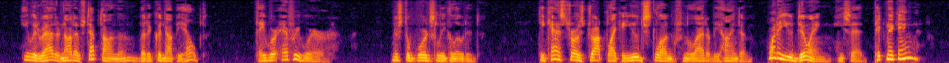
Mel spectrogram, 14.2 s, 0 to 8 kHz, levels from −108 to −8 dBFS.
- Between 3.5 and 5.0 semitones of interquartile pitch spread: Yes, average, 4.7 semitones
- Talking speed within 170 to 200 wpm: No, average, 160 wpm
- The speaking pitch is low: Yes, low, 120 Hz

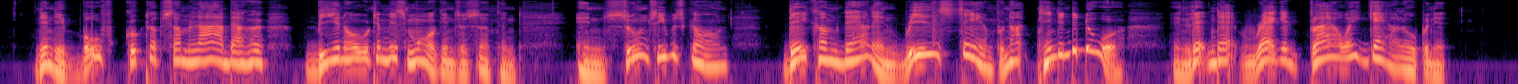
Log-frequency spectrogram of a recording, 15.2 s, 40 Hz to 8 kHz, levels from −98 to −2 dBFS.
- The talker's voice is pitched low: No, medium, 160 Hz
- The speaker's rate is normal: Yes, average, 170 wpm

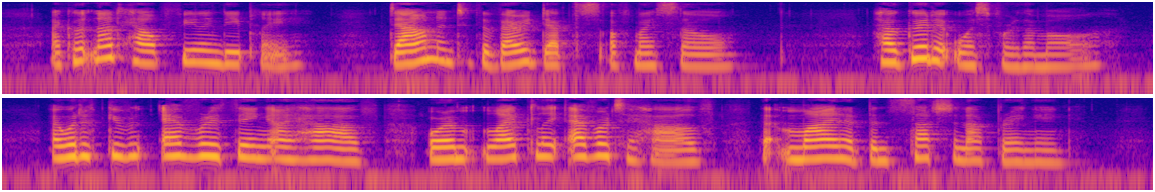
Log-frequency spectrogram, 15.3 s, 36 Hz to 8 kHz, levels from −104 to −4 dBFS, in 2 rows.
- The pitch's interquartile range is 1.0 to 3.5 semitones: No, average, 4.1 semitones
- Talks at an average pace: Yes, average, 160 wpm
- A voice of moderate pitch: No, high, 225 Hz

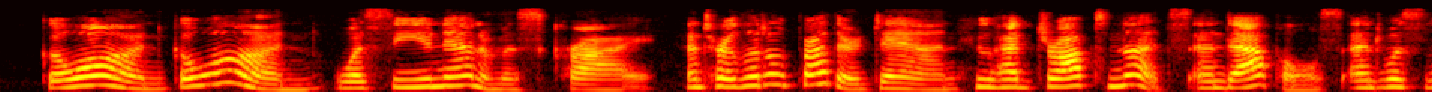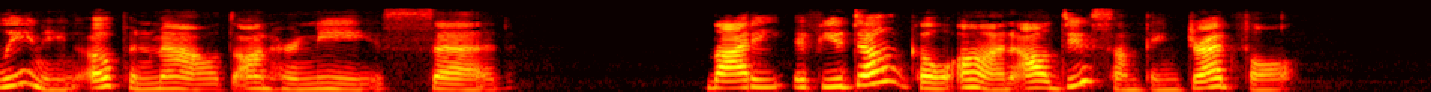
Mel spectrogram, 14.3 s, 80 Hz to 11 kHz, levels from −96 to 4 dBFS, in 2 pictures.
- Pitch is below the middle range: No, high, 245 Hz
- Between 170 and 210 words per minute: No, average, 160 wpm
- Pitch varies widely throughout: Yes, wide, 7.0 semitones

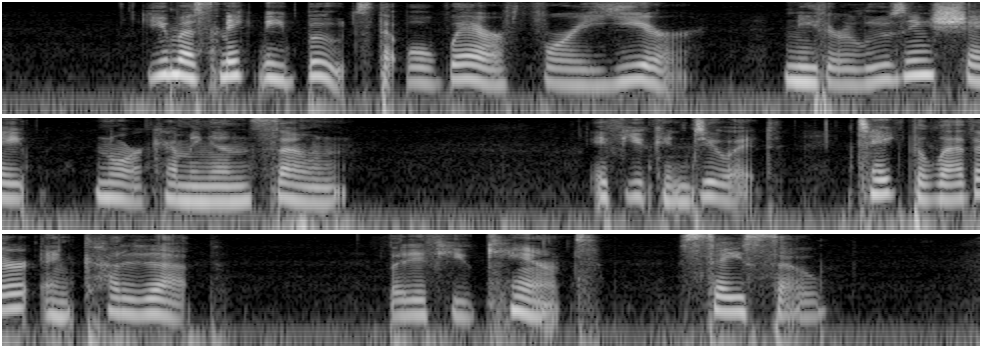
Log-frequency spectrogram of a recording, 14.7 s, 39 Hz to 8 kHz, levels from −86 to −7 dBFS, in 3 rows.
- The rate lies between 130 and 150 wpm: Yes, average, 145 wpm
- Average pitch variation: Yes, average, 3.4 semitones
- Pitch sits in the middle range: Yes, medium, 180 Hz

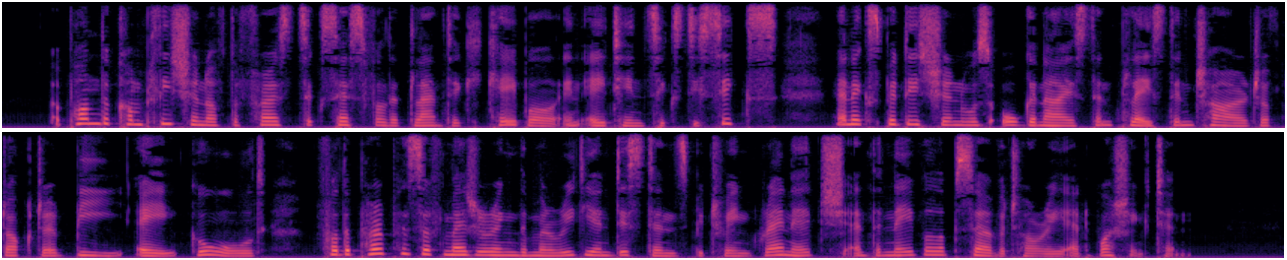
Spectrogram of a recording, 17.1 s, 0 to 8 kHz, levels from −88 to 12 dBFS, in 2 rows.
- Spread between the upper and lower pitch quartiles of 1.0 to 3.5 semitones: No, average, 4.2 semitones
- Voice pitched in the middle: No, high, 195 Hz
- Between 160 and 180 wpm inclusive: No, average, 140 wpm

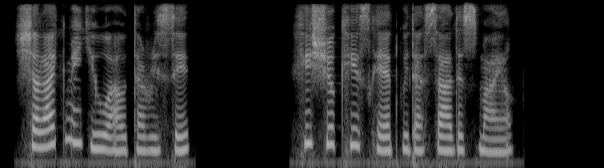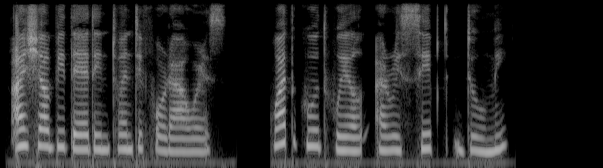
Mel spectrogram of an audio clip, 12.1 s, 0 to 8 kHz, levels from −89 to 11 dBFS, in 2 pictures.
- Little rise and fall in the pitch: No, average, 4.1 semitones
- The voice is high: Yes, high, 220 Hz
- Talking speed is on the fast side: No, average, 150 wpm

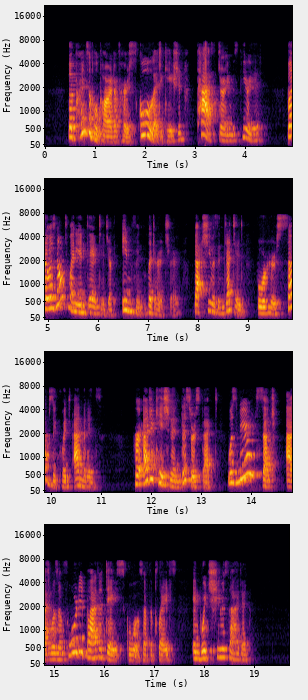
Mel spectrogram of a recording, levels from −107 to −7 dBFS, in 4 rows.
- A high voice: Yes, high, 215 Hz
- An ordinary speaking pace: Yes, average, 155 wpm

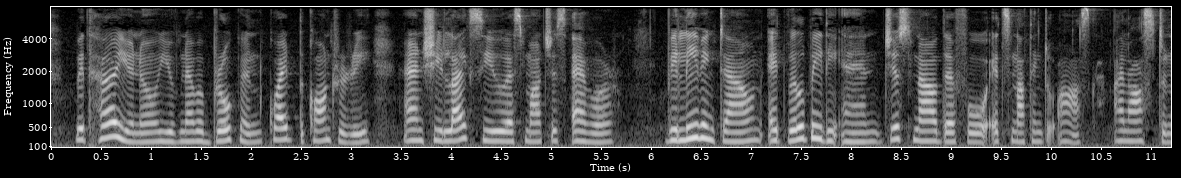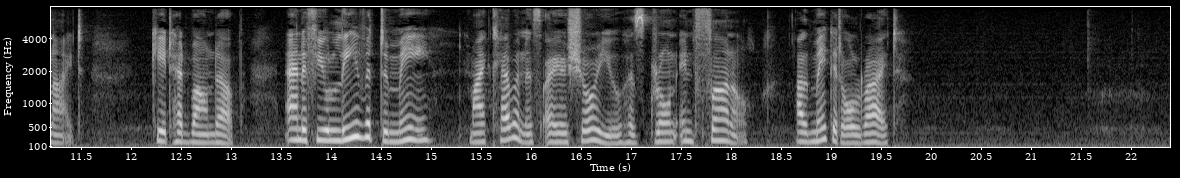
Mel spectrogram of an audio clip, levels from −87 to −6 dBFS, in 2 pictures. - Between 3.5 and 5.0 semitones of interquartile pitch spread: No, average, 2.8 semitones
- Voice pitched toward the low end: No, high, 205 Hz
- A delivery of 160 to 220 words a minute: Yes, average, 165 wpm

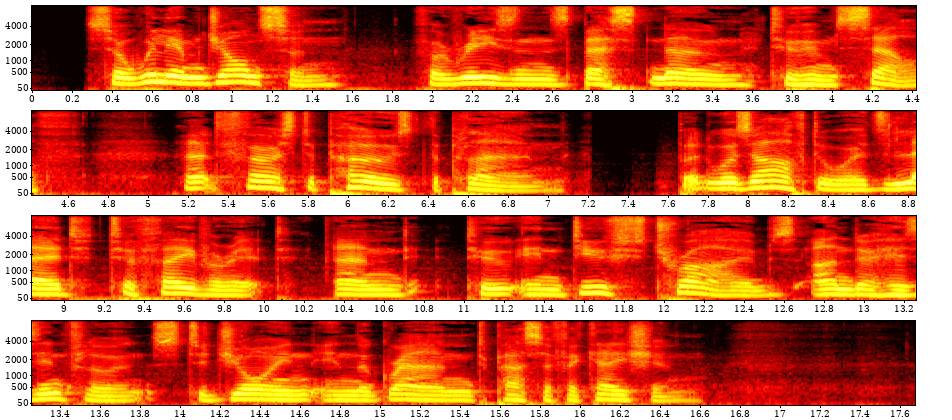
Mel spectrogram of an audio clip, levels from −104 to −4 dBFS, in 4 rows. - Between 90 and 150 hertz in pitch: Yes, medium, 140 Hz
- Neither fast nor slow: No, slow, 115 wpm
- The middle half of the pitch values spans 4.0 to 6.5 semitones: Yes, average, 4.3 semitones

